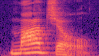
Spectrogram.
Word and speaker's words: module: already noticed a pattern in each one the letter d is followed by the letter u so you might naturally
